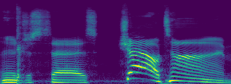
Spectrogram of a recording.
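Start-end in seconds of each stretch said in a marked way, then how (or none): 1.2-2.3 loud, ringing voice, higher. Voicing a voice that rings out to the prisoners in their cells: voice ringing out. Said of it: "you hear a voice ring out".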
